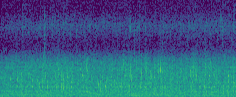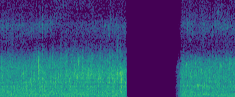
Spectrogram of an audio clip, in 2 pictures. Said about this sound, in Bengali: বেসনের জিনিস একটু ভালো করে লাল লাল করে ভাজতে হবে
